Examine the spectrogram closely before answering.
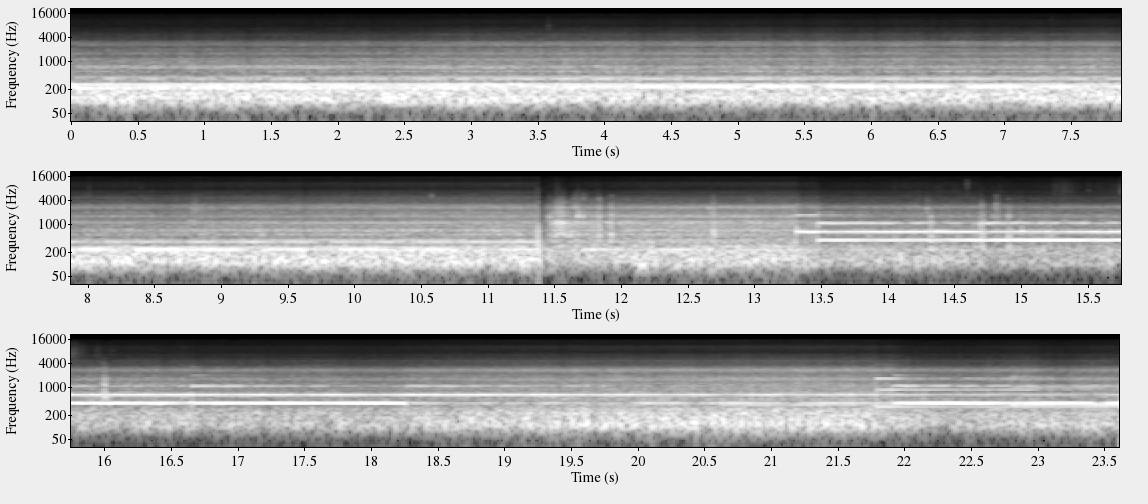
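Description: Electronic synthesizer tones drone steadily and shift in pitch now and then.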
